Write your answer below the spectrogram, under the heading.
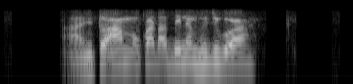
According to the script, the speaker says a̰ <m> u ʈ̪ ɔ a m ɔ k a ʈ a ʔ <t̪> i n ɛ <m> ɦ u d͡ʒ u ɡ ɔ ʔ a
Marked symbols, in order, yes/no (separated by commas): no, no, yes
